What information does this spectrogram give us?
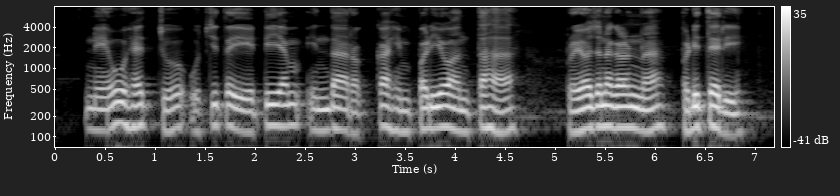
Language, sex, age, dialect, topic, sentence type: Kannada, male, 18-24, Dharwad Kannada, banking, statement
